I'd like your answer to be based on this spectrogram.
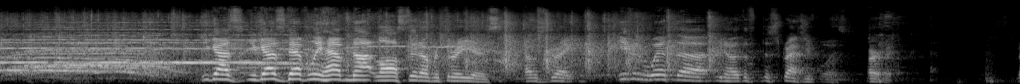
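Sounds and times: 
audience applause: 0.0 - 7.5
speech: 2.0 - 9.0.

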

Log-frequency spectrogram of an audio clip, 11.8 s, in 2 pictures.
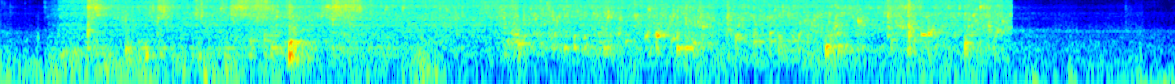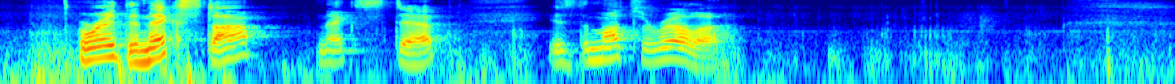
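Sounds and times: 
running tap water while washing hands after handling sticky cooked rice: 0.2 - 5.1
speech: 6.3 - 9.6.

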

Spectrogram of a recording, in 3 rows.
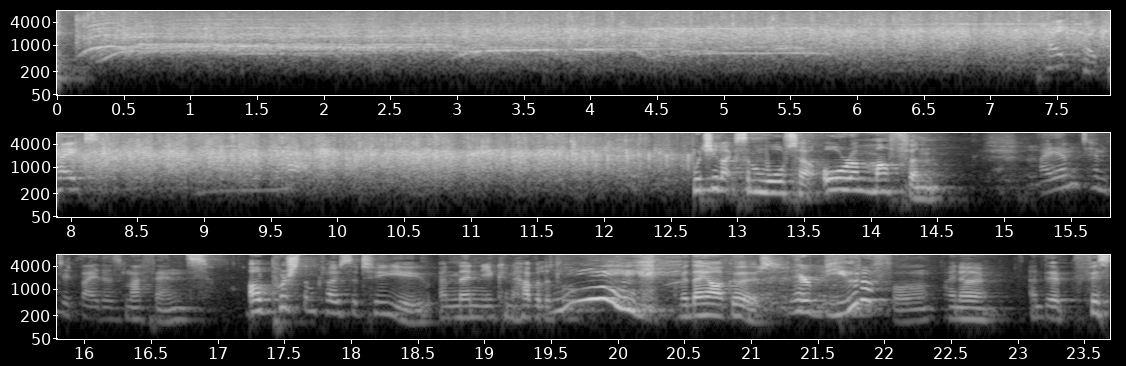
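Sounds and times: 
audience applauding and cheering: 0.0 - 13.1
speech: 7.9 - 8.5, 12.7 - 14.7, 15.3 - 23.6.

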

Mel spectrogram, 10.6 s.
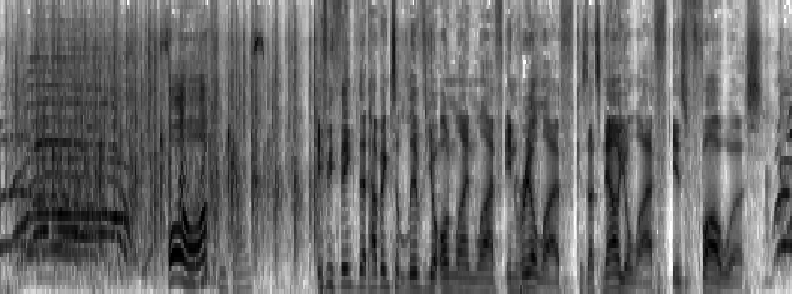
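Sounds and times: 
faint clapping: 0.0 - 4.3
audience cheering: 0.0 - 4.5, 10.2 - 10.5
speech: 2.2 - 3.4, 4.2 - 10.3.

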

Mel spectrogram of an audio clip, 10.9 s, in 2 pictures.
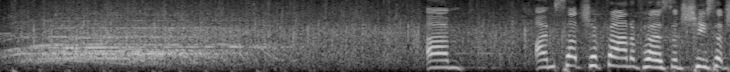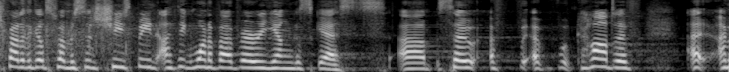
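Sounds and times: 
audience applause: 0.0 - 5.8
speech: 3.2 - 10.9.

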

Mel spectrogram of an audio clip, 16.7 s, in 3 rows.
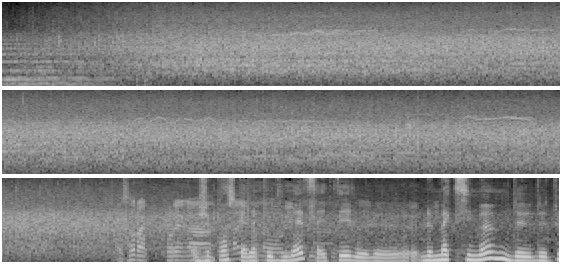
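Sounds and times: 
large crowd applauding and cheering: 0.0 - 16.7
whistles: 2.2 - 11.4
speech: 12.4 - 16.7.

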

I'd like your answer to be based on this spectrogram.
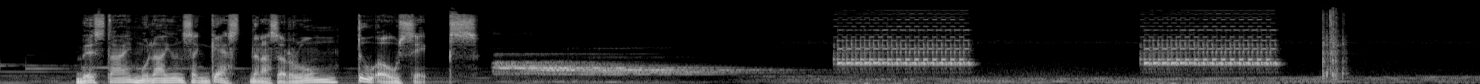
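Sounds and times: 
speech: 0.8 - 4.8
fading tone: 4.9 - 8.6
telephone ringing: 8.3 - 9.8, 11.4 - 13.5.

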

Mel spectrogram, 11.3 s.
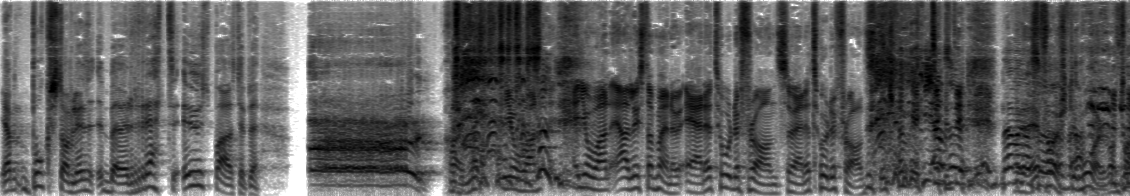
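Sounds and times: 
speech: 0.0 - 11.3
man imitating an angry scream: 3.1 - 4.5
laughter: 4.5 - 6.0, 8.7 - 11.3.

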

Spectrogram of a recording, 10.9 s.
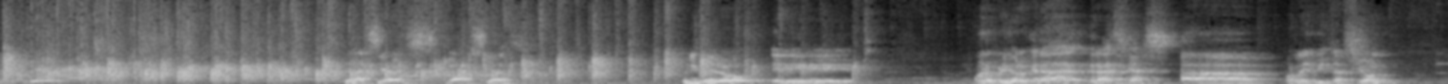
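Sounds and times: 
audience applause: 0.0 - 6.6
speech: 2.6 - 4.0, 5.1 - 6.6, 7.3 - 10.5.

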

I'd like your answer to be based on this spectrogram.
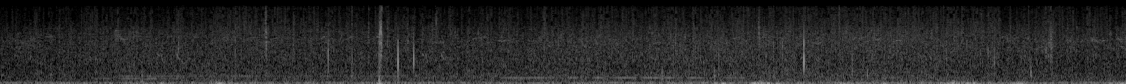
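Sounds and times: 
birds: 0.0 - 11.2
faint low hum: 0.0 - 11.2
raindrops falling on a tree: 0.0 - 11.2.

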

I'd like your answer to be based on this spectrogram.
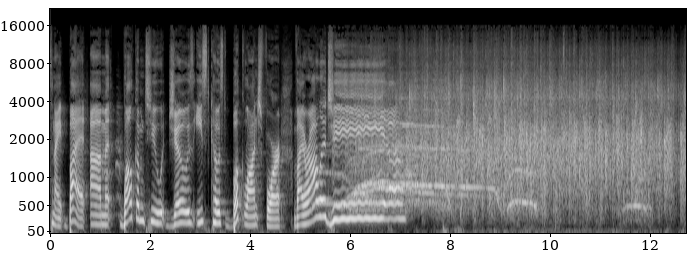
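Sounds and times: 
speech: 0.0 - 7.4
cheers and whoops: 5.4 - 10.0, 11.4 - 12.2
audience applause at a book launch: 5.9 - 12.7.

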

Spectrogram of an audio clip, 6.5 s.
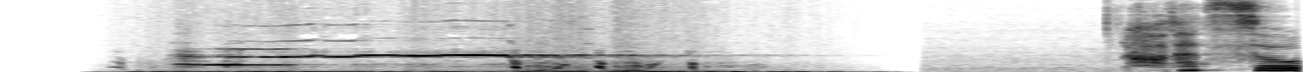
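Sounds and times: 
elk bugling call: 0.6 - 4.3
speech: 6.0 - 6.5.

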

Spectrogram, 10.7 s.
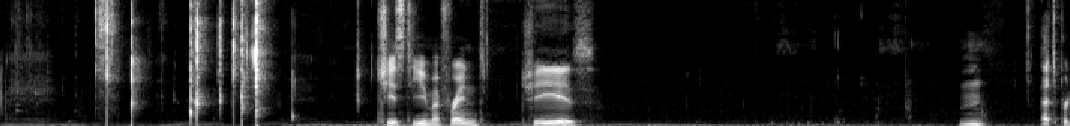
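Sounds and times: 
beer cans cracking open: 1.0 - 2.8
speech: 3.8 - 6.0.

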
